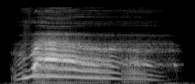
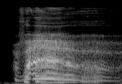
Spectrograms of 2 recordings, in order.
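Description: First: Louder growling roar. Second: Roar. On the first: The roaring child growls again, louder this time. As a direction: roar it out hard. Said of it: "een harde grom". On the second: A hidden child roars from the corner of the classroom. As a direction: growl like a beast. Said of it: "een brul". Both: A narrator's reading.

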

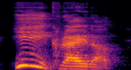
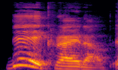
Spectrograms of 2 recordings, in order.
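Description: First: "He" drawn out and stressed, then falling. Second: "They" drawn out and stressed, then falling. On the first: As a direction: lean slowly on the word "He". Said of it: "Why is Luke saying he cried out". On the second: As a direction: lean slowly on the word "They". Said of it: "mark this. Matthew said". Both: Shown as a demonstration.

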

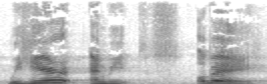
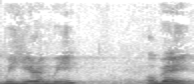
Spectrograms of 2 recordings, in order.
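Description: First: Slow, each word clear; deliberate careful recitation; clear obey. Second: Said in the usual way. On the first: Shown as a demonstration. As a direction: spell out "We hear and we obey" so no syllable hides. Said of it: "Hear me again". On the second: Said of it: "supposed to say what?".

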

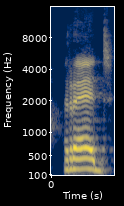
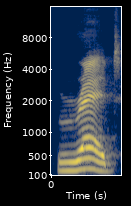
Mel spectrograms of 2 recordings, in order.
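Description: First: RED with a hard, uncurled R; Eastern European R. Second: RED with a rounded English R; tongue-curl R. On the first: Retold or imitated. Teacher imitates Eastern Europeans, hard R. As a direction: start RED on a strong R. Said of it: "Eles vão falar". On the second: Shown as a demonstration. Teacher models red, curled R. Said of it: "dá essa voltinha".

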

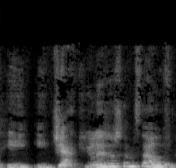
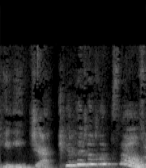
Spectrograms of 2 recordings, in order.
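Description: First: Said in the usual way. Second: HE EJACULATED HIMSELF pitched right up as a question; questioning the audience. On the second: Retold or imitated. Comic replaying an onstage slip, EJACULATED HIMSELF as a high, questioning line. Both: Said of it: "I questioned the audience".

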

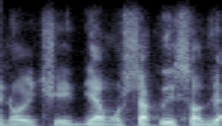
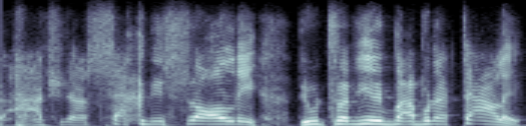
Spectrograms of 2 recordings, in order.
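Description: First: Said in the usual way. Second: Put-on high English-accented elf reply. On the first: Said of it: "questa azienda dice". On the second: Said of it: "che è un tizio inglese".

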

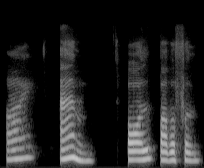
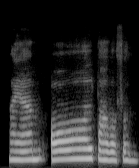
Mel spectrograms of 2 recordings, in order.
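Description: First: Said in the usual way. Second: Slow, drawn-out I am all powerful with all leaned on; stress on all. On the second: Shown as a demonstration. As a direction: linger and press the word all. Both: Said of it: "emphasis on all".

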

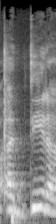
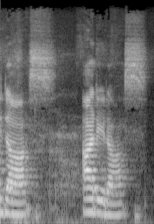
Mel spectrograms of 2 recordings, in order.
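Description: First: Adidas said as "uh-DEE-dus"; American pronunciation. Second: Adidas as "AH-dee-das", lower; corrected pronunciation. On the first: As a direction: stress the middle of Adidas. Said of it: "So instead of Adidas". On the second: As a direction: open the first A of Adidas and stress it. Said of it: "instead of Adidas". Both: Shown as a demonstration.

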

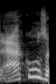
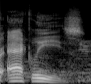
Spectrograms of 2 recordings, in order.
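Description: First: "Ackles" ending in a short -ulz. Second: "Ackles" ending in a long -leez. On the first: Asking co-host how the actor's surname goes, Ackles said ACK-ulz. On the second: Offering co-host the other surname option, Ackles said ACK-leez. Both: Shown as a demonstration. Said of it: "Is it Ackles or Ackles?".

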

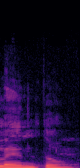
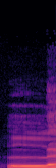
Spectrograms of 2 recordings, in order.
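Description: First: Said in the usual way. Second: LENTO stretched very long and low; drawn-out lento. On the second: Shown as a demonstration. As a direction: drag out the first vowel of "lento". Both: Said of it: "Díganlo bien".

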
